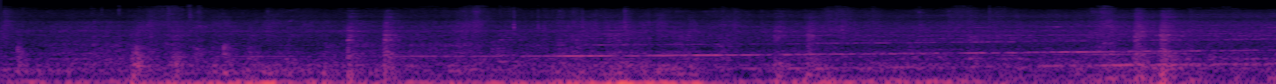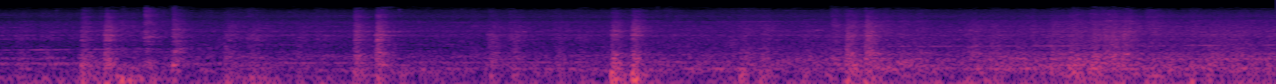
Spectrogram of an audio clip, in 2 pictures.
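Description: Hankyu commuter train heard from inside the car while running: a steady low rumble with a motor whine slowly rising in pitch, and the wheels clacking over rail joints at irregular intervals.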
